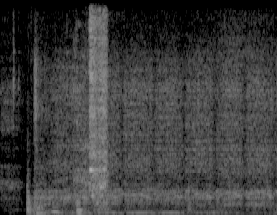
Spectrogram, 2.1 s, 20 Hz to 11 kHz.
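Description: A classic Fiat 500 engine cranks once and fails to start, a brief mechanical whir and click close by, followed by a low rumbling hum.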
